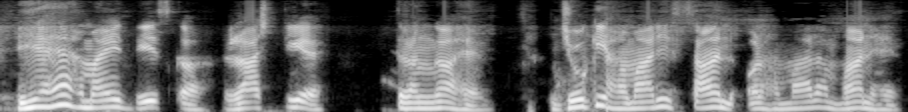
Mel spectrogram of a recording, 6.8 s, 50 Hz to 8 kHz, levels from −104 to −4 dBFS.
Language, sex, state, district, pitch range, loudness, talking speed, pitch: Hindi, male, Uttar Pradesh, Budaun, 140-175 Hz, -15 LUFS, 125 wpm, 160 Hz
